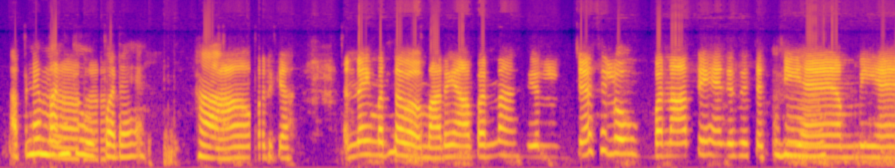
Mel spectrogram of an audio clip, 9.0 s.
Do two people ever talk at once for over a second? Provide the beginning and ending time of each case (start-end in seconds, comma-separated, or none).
none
